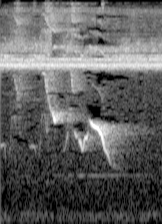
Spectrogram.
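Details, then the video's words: Black-naped oriole, a lure recording played to make kept orioles sing more: two fluty whistled phrases, the second sliding down from a bright high note, over a steady high-pitched cricket drone. "PANCINGAN SUARA BURUNG KEPODANG"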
